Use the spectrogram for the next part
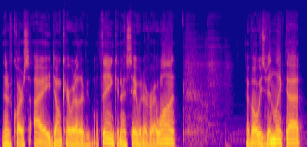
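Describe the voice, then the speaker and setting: A man hosting a casual commentary stream, reading out viewer comments in a monotone way. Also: low voice, moderate pace, clear, resonant tone, no room sound, faint music behind. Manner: monotone delivery. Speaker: host.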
